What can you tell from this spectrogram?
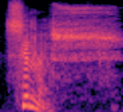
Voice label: "Tzimus", pronounciations; Fourth Way; Beelzebub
